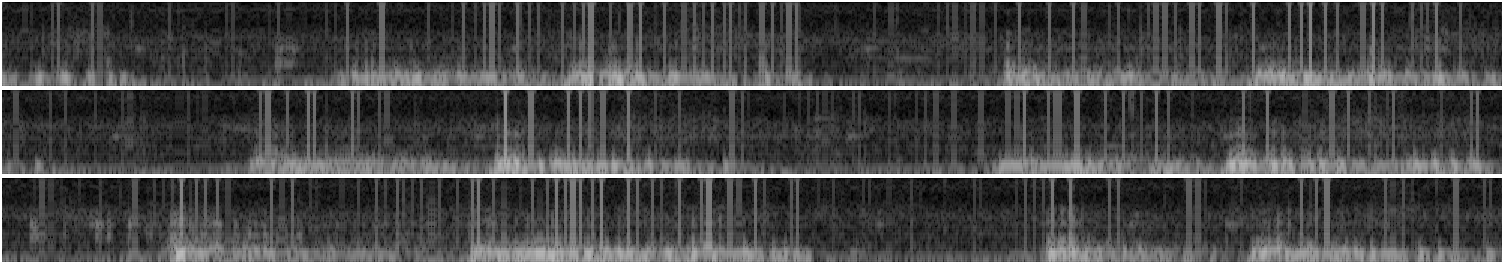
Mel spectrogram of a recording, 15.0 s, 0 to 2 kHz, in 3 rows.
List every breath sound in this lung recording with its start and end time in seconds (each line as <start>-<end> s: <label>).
0.00-0.46 s: exhalation
0.00-0.46 s: crackles
1.02-1.82 s: inhalation
1.02-1.82 s: crackles
1.84-2.68 s: exhalation
1.84-2.68 s: crackles
3.27-4.12 s: inhalation
3.27-4.12 s: crackles
4.13-5.17 s: exhalation
4.13-5.17 s: crackles
5.79-6.60 s: inhalation
5.79-6.60 s: crackles
6.62-7.43 s: exhalation
6.62-7.43 s: crackles
8.25-9.06 s: inhalation
8.25-9.06 s: crackles
9.10-9.99 s: exhalation
9.10-9.99 s: crackles
10.57-11.46 s: inhalation
10.57-11.46 s: crackles
11.57-12.76 s: exhalation
11.57-12.76 s: crackles
13.49-14.17 s: inhalation
13.49-14.17 s: crackles
14.19-15.00 s: exhalation
14.19-15.00 s: crackles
